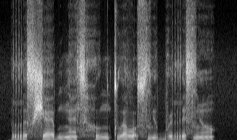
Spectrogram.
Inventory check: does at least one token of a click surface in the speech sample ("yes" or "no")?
no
